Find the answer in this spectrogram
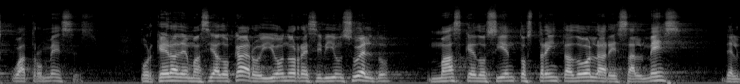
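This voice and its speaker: Pastor preaching in a big hall. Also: male voice, fairly high pitch. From El Salvador. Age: middle-aged. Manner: storytelling, swings from hushed to shouted. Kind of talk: sermon.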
